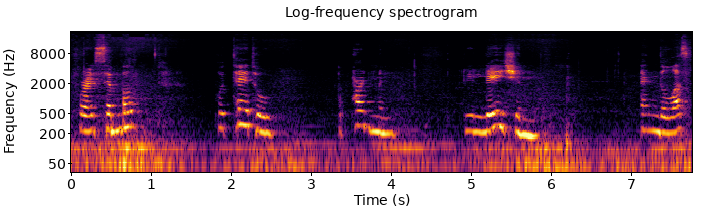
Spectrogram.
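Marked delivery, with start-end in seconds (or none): 1.8-5.9 "potato," "apartment," "relation," each with the middle syllable strongest; middle-syllable stress. Shown as a demonstration. Teacher giving examples of "potato," "apartment," "relation," middle-syllable stress. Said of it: "stress word is in the middle".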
